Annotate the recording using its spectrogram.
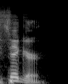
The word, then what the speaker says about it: figure: I mean, if you listen to Rush for any amount of time, you know that we Americans mispronounce the word figure. It's actually figure. – Sure, yep. – It really is. Exactly. There's no Y in the word, and there's no Y in the pronouncer.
